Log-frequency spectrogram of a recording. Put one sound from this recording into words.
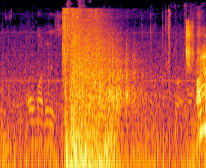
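A shotgun fires a loud blast at close range.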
